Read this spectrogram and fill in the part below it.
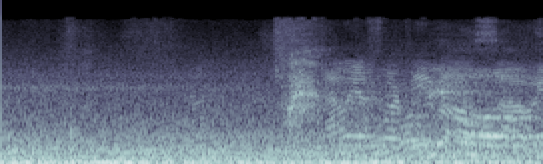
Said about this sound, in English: No, we're in the subway now.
